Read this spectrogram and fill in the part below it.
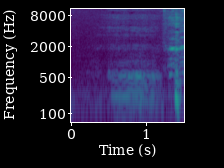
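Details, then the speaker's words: Adult man sleeping on his side at 2 a.m., who had claimed he doesn't snore: a single rough, buzzing snore on the in-breath fading into a short snort, quiet room behind: ordinary snoring. "He's cutting Z's. And the worst part about it is, if people could see this, he's laying on his side. Who the fuck snores laying on their side?"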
